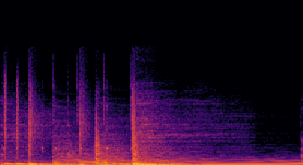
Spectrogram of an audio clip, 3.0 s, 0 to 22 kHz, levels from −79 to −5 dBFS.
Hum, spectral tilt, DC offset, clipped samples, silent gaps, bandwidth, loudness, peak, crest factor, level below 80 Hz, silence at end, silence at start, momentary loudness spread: none; -6 dB/octave; under 0.1%; under 0.1%; none; 14 kHz; -25 LUFS; -8 dBFS; 16 dB; -30 dBFS; 0 s; 0 s; 9 LU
